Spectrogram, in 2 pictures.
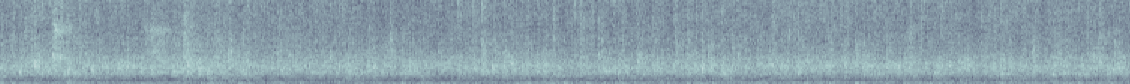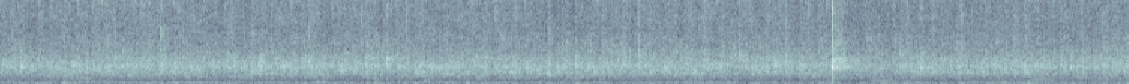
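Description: Water from a wall fountain's spout splashing steadily into its concrete basin, with one sharp click near the end.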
